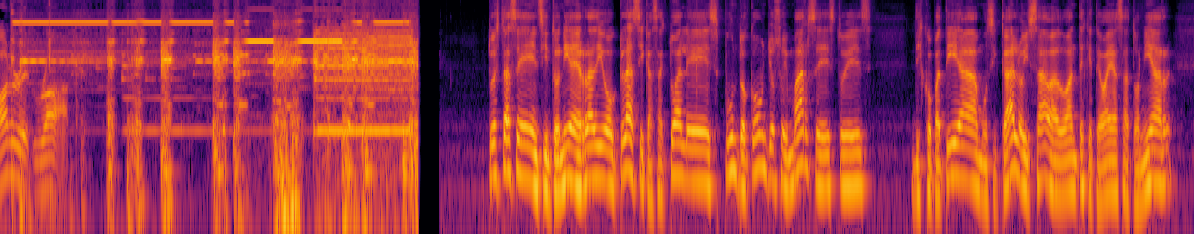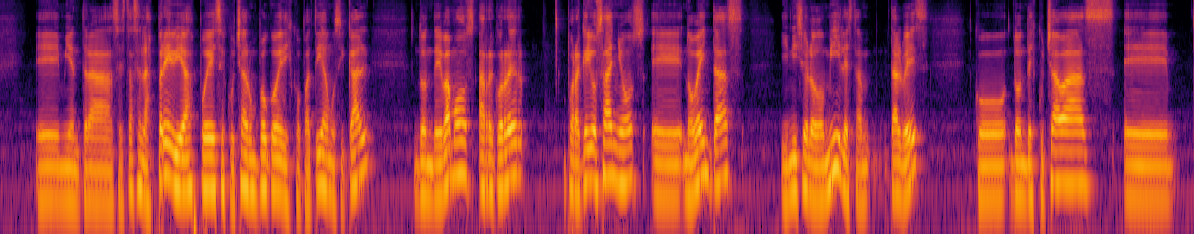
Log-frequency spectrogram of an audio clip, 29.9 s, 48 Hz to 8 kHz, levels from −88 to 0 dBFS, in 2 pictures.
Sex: male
